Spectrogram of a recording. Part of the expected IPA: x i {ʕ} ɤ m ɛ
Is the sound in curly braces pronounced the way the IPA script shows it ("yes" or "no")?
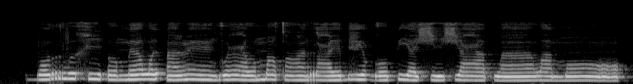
no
